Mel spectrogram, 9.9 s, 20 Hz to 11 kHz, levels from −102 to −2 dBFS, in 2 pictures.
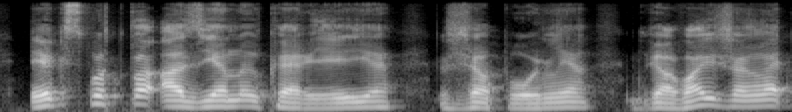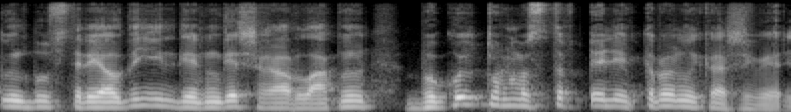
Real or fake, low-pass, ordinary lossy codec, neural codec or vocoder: fake; 9.9 kHz; none; codec, 24 kHz, 1 kbps, SNAC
